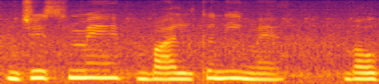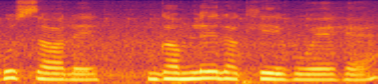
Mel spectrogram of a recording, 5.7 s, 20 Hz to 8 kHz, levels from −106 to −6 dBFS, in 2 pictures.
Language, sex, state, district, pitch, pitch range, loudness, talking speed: Hindi, female, Madhya Pradesh, Dhar, 215 Hz, 200-235 Hz, -13 LUFS, 95 wpm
